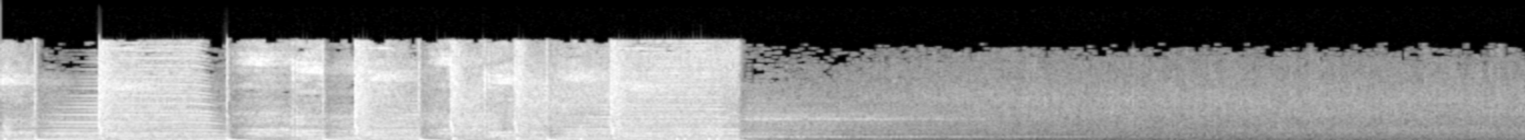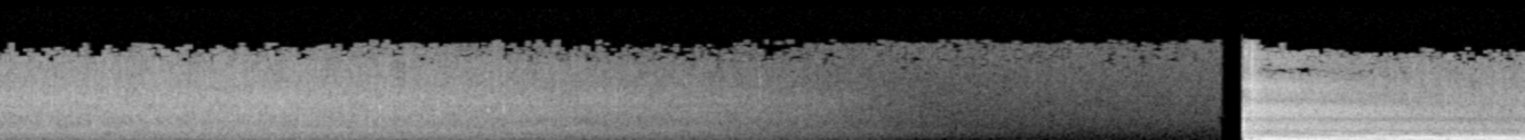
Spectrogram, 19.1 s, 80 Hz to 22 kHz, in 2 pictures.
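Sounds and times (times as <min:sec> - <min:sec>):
electronic background music: 0:00.0 - 0:06.4
rain-like hiss: 0:02.4 - 0:17.2.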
